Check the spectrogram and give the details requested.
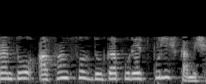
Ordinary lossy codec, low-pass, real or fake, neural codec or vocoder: none; 3.6 kHz; real; none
